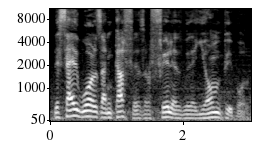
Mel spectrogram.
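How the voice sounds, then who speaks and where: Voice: medium pitch, moderate pace, a little hiss or hum, close to an everyday voice. An actor playing a nostalgic, defiant old woman truck driver in a video game, wistful and insistent. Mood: wistful, weary. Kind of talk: video game character acting.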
